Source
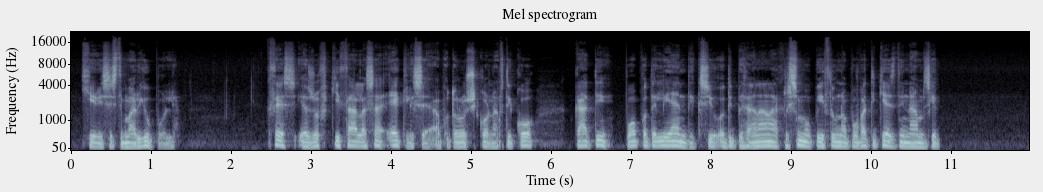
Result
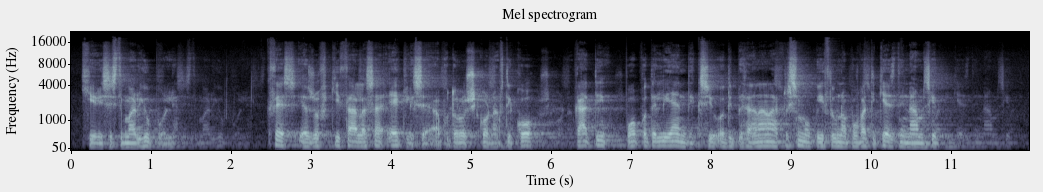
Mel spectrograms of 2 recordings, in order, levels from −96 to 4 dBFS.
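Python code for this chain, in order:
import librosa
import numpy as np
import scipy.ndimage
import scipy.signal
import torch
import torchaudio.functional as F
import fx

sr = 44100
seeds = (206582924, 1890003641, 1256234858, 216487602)

p1 = fx.highpass(x, sr, hz=710.0, slope=6)
p2 = p1 + fx.echo_feedback(p1, sr, ms=926, feedback_pct=16, wet_db=-22.0, dry=0)
p3 = fx.room_shoebox(p2, sr, seeds[0], volume_m3=2000.0, walls='mixed', distance_m=0.5)
y = p3 * librosa.db_to_amplitude(3.0)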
